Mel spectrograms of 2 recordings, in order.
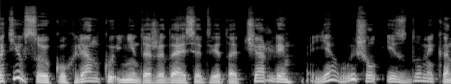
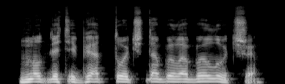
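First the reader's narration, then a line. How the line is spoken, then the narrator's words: Laughing. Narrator (Russian): Я рассмеялся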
